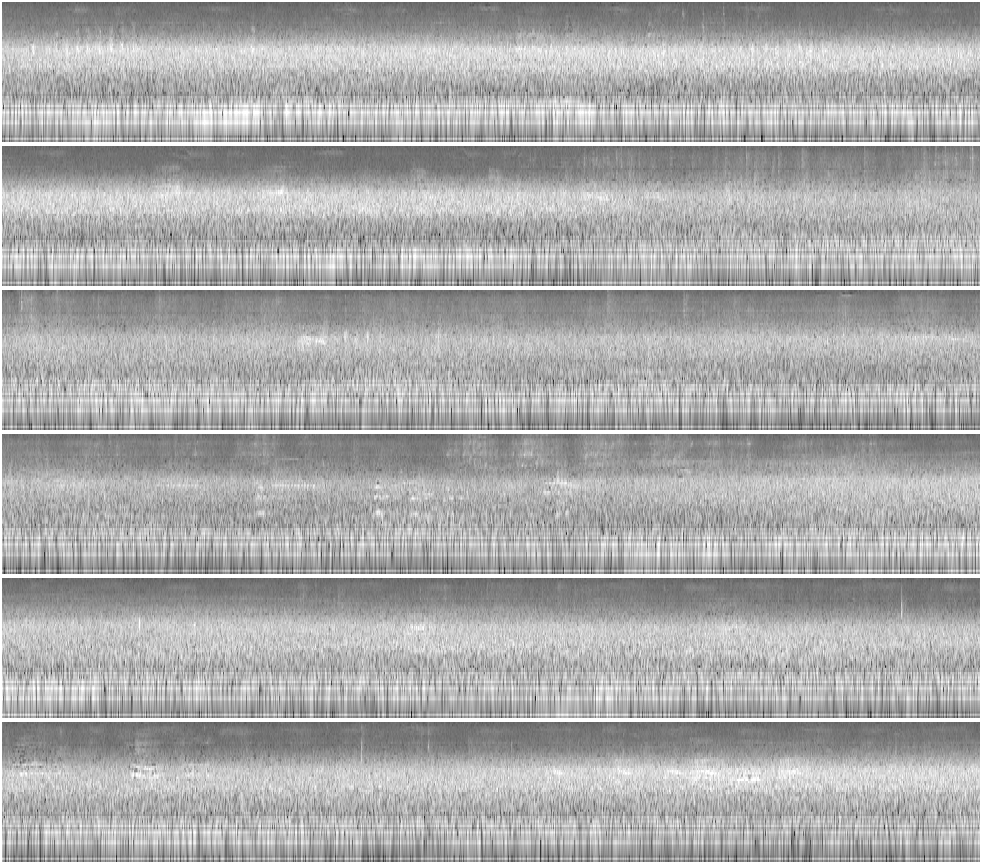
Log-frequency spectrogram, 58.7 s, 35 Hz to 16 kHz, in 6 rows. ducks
11.2 12.8, 15.4 25.7, 28.4 36.6, 49.0 51.2, 54.3 57.0

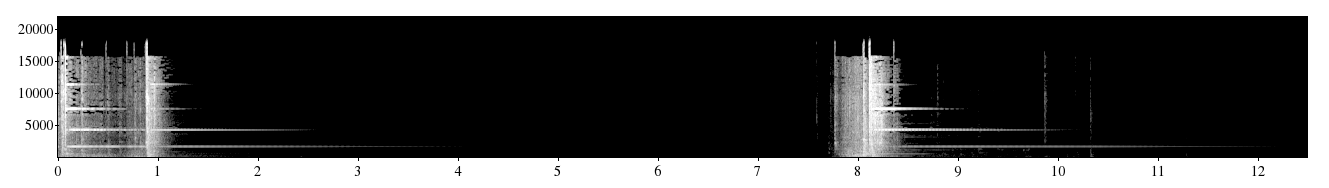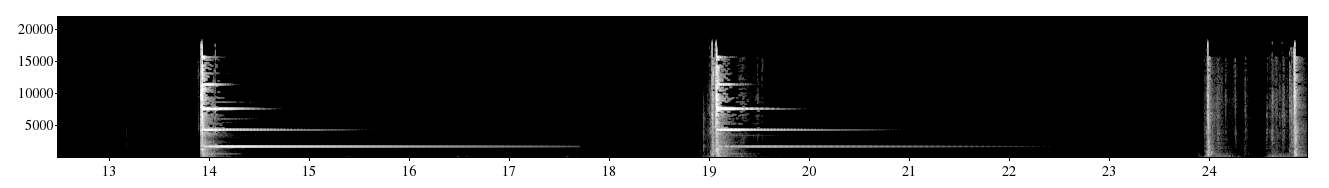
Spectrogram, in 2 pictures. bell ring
0.0 2.7, 8.0 11.2, 13.9 17.5, 19.0 21.1

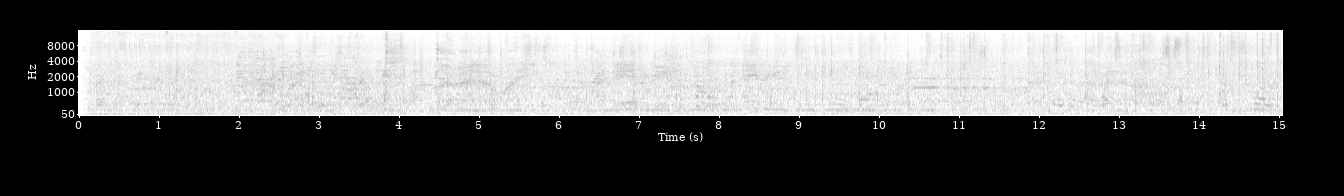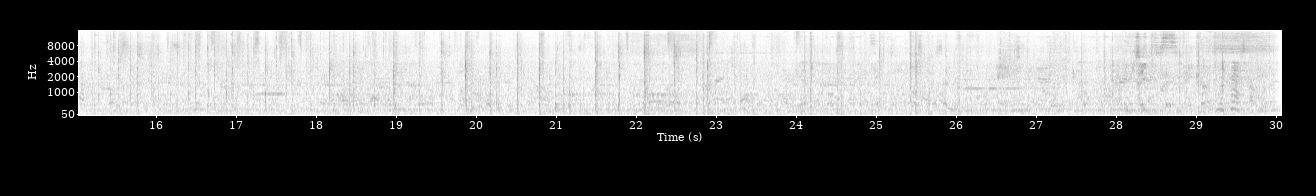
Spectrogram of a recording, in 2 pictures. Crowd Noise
8.0 30.0

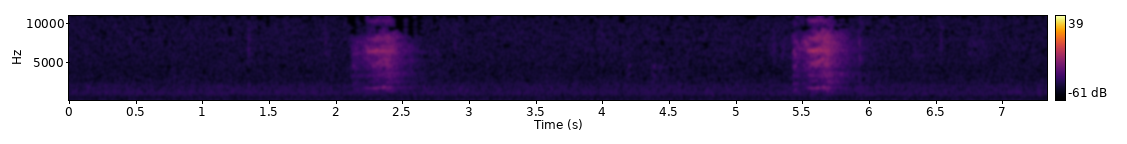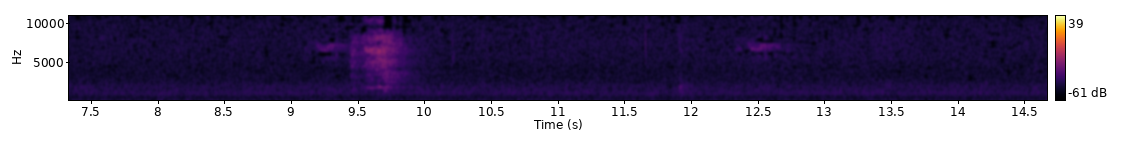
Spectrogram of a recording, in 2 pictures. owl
2.1 2.8, 5.4 6.0, 9.2 10.0

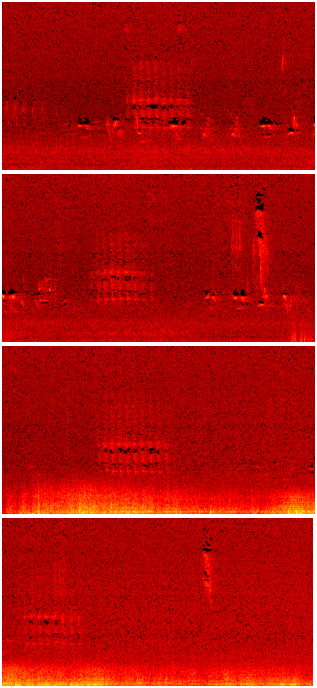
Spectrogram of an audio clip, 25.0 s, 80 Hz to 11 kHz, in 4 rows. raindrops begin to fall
11.7 25.0

